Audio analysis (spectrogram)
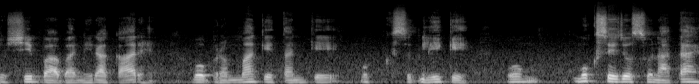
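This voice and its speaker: The voice is somewhat breathy. Its pitch varies in an ordinary way. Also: man, fairly low pitch for a man. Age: 60s. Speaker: spiritual practitioner. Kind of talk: interview.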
